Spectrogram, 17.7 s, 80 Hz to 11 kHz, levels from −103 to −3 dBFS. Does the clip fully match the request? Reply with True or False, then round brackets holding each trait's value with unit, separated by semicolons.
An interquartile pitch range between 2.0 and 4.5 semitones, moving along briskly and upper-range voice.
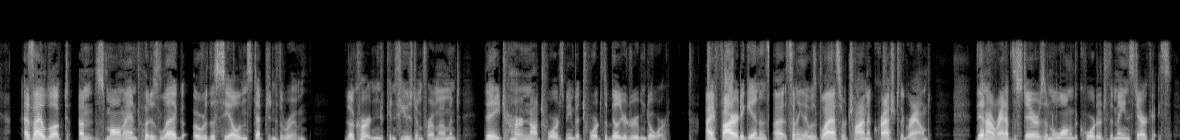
False (3.1 semitones; 215 wpm; 135 Hz)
